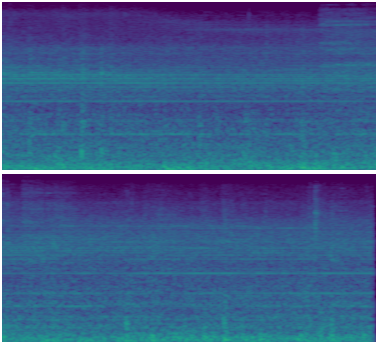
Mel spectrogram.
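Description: Passenger train coaches rolling past as the train departs: a steady rumble of wheels on rail with occasional light clicks and a faint steady whine.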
